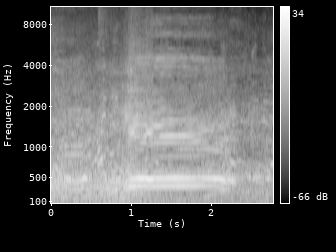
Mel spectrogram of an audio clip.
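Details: Calf or young cattle at a Tuesday livestock market in Comilla, Bangladesh, where small bulls and heifer calves are sold; one clear, steady, level moo of about a second and a half, with voices and chatter around it.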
